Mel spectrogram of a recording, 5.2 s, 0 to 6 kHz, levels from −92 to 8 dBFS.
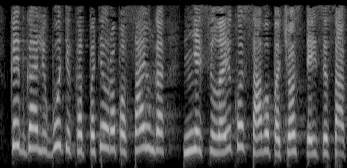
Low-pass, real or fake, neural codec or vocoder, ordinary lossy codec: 5.4 kHz; real; none; MP3, 32 kbps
